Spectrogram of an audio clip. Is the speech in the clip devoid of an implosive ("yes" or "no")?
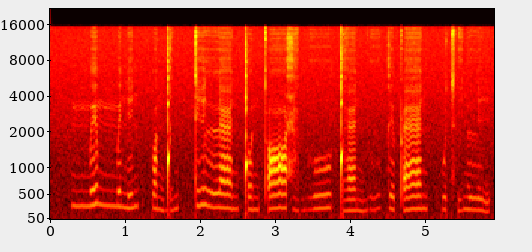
yes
